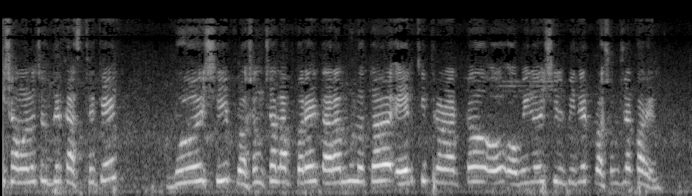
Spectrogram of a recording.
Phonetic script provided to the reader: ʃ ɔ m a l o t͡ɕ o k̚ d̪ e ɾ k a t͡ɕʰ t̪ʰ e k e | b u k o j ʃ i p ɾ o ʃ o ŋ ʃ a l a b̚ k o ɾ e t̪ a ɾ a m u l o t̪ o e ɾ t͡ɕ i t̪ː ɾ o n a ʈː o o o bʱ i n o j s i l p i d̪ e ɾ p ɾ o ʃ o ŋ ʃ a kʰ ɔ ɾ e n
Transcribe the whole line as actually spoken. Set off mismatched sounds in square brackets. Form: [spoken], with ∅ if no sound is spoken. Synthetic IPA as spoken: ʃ ɔ m a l o t͡ɕ o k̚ d̪ e ɾ k a t͡ɕʰ t̪ʰ e k e | b u [∅] o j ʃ i p ɾ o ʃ o ŋ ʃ a l a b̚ k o ɾ e t̪ a ɾ a m u l o t̪ o e ɾ t͡ɕ i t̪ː ɾ o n a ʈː o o o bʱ i n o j [ʃ] i l p i d̪ e ɾ p ɾ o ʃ o ŋ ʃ a [k] ɔ ɾ e n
